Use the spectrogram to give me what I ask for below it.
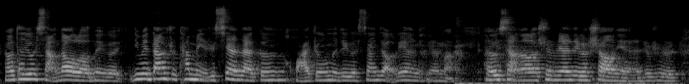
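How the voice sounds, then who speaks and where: A woman's voice: medium pitch, fast. A woman in a casual chat, thoughtfully recalling and reflecting on details.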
